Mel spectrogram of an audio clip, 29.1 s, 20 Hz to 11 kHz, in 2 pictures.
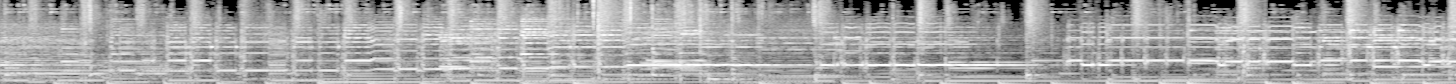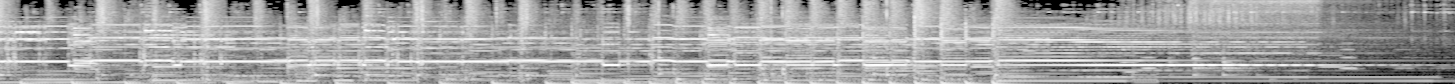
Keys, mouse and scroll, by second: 0.3 click, 1.1 click, 2.5 click, 6.4 click, 7.9 click, 8.8 click, 11.9 click, 14.9-15.5 scroll down 1, 15.5-16.1 scroll up 1, 17.2 click, 20.4 click, 21.0 click, 24.0 click, 25.3 click, 25.5 click, 25.9 click.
